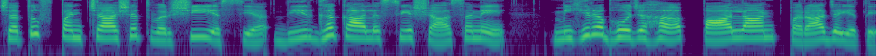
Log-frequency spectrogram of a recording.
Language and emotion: Sanskrit, neutral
